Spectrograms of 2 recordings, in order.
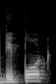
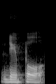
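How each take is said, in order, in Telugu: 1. ఈ పదం t ధ్వనితో ముగుస్తుంది. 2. ఈ పదం t ధ్వని లేకుండా ముగుస్తుంది. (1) "డిపోట్ కాదండి" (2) "డిపో అని యూజ్ చేయాలి"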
